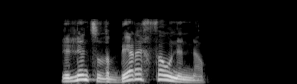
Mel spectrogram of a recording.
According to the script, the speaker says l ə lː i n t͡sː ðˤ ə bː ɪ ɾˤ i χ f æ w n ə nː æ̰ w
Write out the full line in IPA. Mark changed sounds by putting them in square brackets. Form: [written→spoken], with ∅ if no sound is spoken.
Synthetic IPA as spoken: l ə lː [i→æ] n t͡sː ðˤ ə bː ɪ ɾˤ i χ f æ w n ə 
